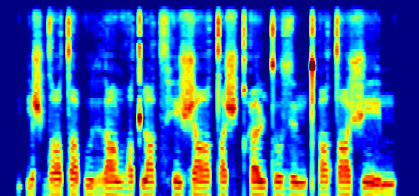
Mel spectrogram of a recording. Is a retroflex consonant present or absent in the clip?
present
